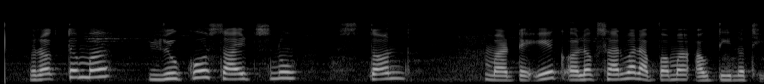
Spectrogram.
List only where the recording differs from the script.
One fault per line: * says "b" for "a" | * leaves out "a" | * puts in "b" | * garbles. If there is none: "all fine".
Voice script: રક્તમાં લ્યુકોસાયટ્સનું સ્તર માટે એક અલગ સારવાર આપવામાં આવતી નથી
all fine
